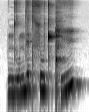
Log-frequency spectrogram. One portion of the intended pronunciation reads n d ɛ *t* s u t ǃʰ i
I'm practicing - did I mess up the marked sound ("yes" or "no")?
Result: no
